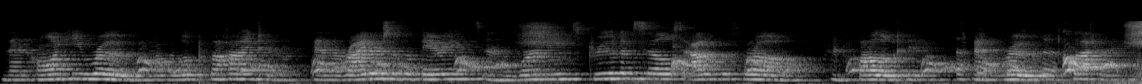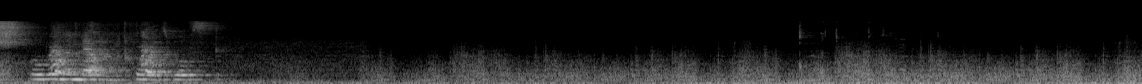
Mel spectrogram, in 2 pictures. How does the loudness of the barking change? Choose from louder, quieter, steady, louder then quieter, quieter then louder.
louder.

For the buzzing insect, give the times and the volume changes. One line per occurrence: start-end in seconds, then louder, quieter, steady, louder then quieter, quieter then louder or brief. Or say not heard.
not heard.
